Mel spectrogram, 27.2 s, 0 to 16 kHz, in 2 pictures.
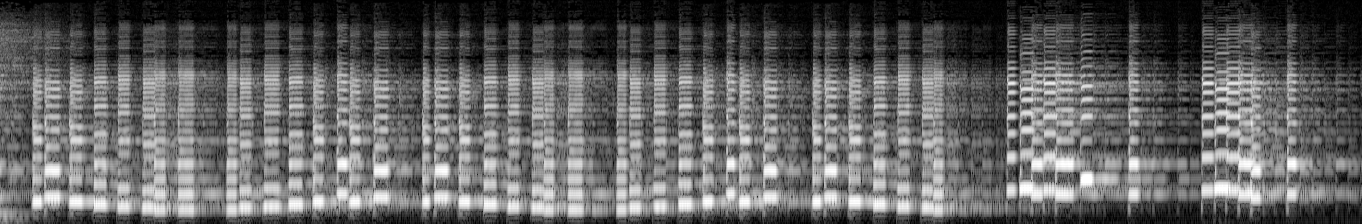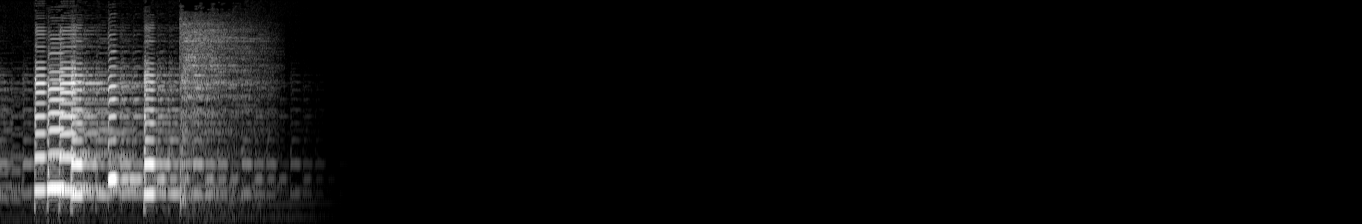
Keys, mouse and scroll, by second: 0.4 click, 1.2 click, 3.3 click, 5.0 F11, 7.3 shift+F5, 8.6 shift+scroll up 1, 9.7-11.7 right drag, 11.7 click, 13.3-14.7 scroll up 4, 15.1 click, 16.3 2, 16.6 4, 16.9 Return, 19.0 click, 19.9 click, 21.4 click, 22.4 click, 26.6 click.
